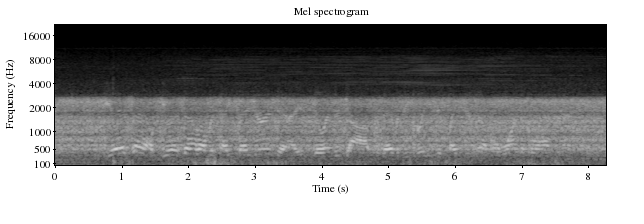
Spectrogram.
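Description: A distant ham radio station's voice reply heard through a small HF transceiver's speaker: thin, band-limited single-sideband audio, the words faint and unclear under a steady hiss of band noise.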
